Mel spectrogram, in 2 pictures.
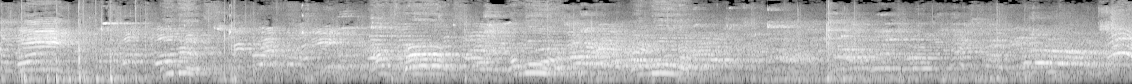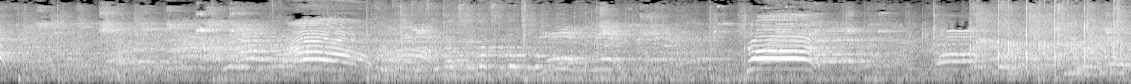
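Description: Young players and spectators shout and call out across the gym.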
